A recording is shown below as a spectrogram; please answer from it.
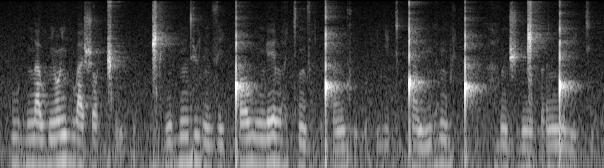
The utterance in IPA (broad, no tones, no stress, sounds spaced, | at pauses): w i̤ n a w ʎ ɔ̃ ʎ w a ʃ ɔ ǁ ṵ | ɡ͡ǁ i̤ ŋ ṳ n d y ʎ n z i ǃ ɔ w ŋ e l a̤ c n d a̤ ǃʼ œ̃ ŋ ɡ ṵ | ʎ e c ǃ ã w mʲ a̤ m b i̤ ǃʰ ṳ h a̤ n d͡ʒ i̤ ŋ͡ǁ a̤ r ŋ͡ǃ i c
